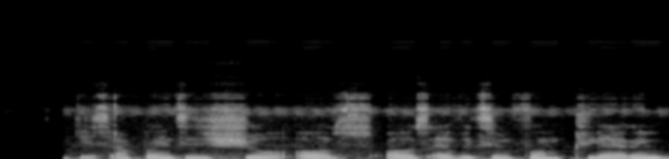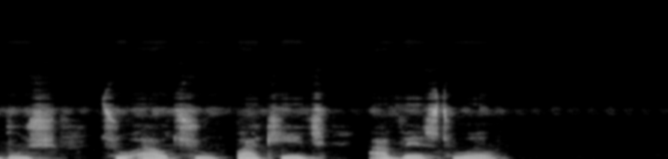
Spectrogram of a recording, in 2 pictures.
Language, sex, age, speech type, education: Nigerian Pidgin, female, 15-29, spontaneous, tertiary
